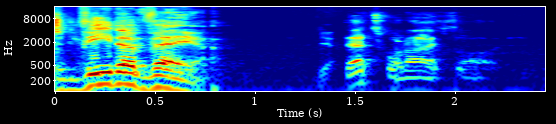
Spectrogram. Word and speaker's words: Vita Vea: Is it Vitavea, Vetavea, Vevita, or It's Vita. The correct pronunciation is Vita Vea.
